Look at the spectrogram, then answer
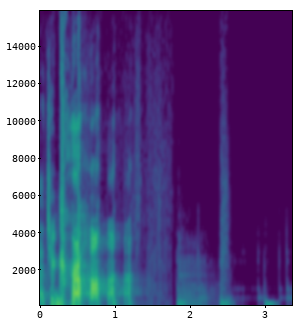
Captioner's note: laughs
